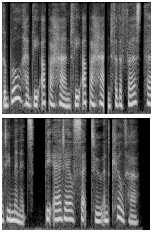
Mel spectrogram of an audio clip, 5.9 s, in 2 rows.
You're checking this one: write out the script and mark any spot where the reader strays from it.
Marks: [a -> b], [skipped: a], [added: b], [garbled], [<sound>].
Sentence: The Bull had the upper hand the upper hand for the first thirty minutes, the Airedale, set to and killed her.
The Bull had the upper hand the upper hand [dropout] for the first thirty minutes, the Airedale, set to and killed her.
